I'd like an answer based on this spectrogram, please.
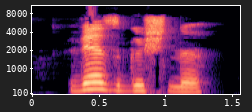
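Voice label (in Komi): "везгысьны", Komi, female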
